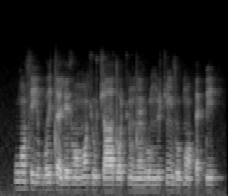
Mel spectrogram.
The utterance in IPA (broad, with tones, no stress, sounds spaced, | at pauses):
w ɔ̃˦ s iː˧ ɡʷ iː˦ t ɛ˧ j e˧ ɣ ɔ̃˧ ŋ ɔ̃˦ ʃ u˨ t͡ʃ aː˧ d ɔ˧ t͡ʃ ũ˧ d ɛ̃˨˦ ɣ u˧ ŋ ɨ˧ t͡ʃ ĩ˦˨ z u˨˦ ɓ ɔ̃˨ h ɛ˧ k͡p i˦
